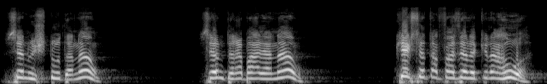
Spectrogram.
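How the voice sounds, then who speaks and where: A man's voice: extremely high pitch, fairly bright tone, pitched above the performer's own voice. A man doing a stern, insistent church deacon. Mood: stern questioning. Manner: insistent, rapid questioning. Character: stern older male church deacon questioning a boy.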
